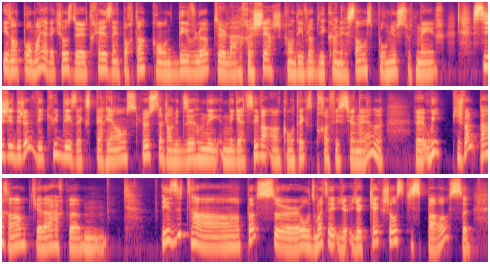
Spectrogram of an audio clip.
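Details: Adult man who stutters, a speech-language pathologist; stuttering.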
